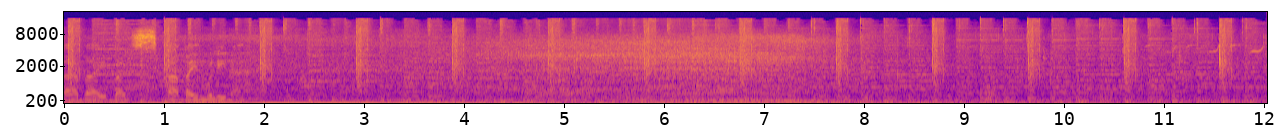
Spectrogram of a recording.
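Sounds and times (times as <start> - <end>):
background music with beat: 0.0 - 12.0
car driving rumble: 0.0 - 12.0.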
